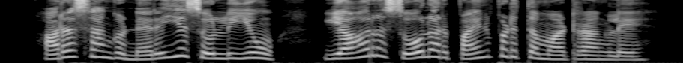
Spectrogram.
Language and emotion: Tamil, sad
